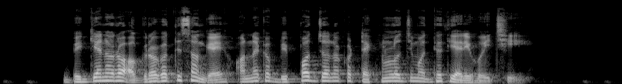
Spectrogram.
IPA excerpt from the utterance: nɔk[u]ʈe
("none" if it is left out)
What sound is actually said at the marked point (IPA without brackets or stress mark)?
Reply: ɔ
